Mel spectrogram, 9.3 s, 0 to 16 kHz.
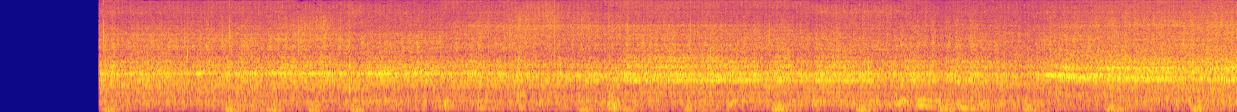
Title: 04 CTS nasty whining noise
